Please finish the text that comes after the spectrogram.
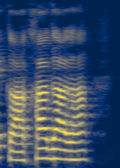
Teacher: काखा गाघा जो है कंठ से बोला जाने वाली ध्वनि है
